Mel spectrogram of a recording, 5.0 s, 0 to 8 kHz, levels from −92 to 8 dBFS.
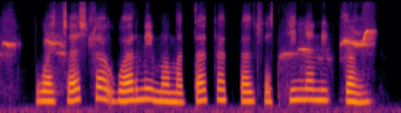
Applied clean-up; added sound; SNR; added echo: neural diffusion model UNIVERSE++.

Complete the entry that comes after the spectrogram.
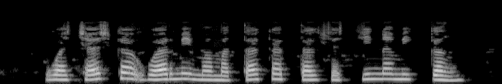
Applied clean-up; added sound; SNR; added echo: none; none; none; none.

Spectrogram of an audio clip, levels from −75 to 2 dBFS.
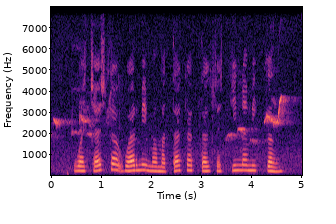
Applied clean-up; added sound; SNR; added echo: none; Bird vocalization, bird call, bird song; 11 dB; none.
